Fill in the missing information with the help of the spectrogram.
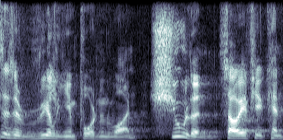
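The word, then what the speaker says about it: Sjoelen: This is a really important one, Schulen. So if you can pronounce that, you're all set.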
